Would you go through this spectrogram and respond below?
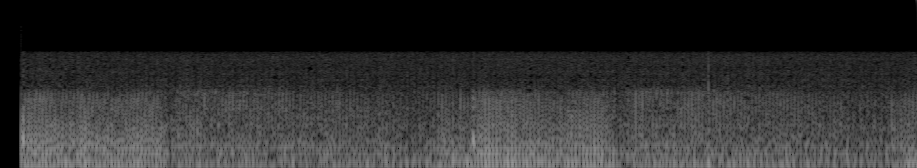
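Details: Domestic cat named Alfie purring: a steady, low rumbling drone with faint pulsing, continuous for the whole stretch, with no other clear sounds.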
